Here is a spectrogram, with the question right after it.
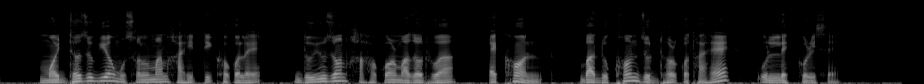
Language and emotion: Assamese, neutral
